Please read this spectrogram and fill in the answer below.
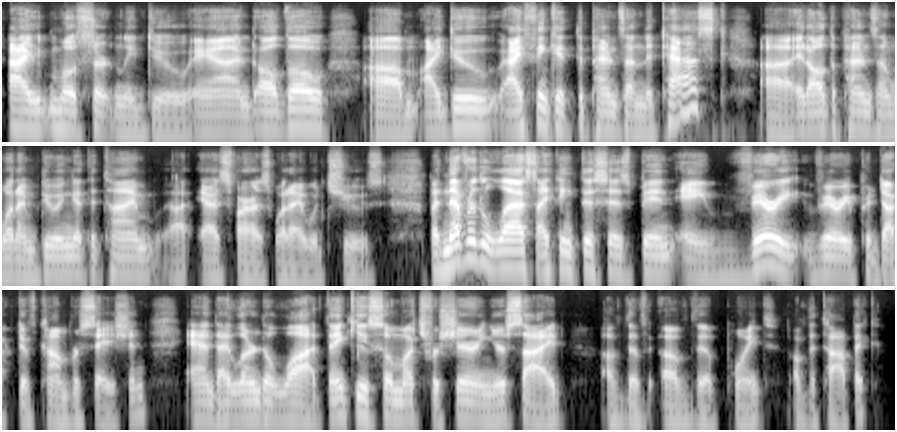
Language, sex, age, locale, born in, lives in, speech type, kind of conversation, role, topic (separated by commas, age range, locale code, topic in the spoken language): English, male, 55-59, en-US, United States, United States, conversation, unstructured, none, Can remote work boost productivity more than in-office collaboration?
